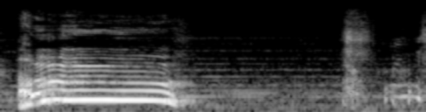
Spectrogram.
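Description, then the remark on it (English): A dog lets out a loud, drawn-out whining whimper lasting about a second, then falls quiet before a shorter, rougher yelp or bark near the end. No talking. “you see these two dogs at the top of the thing, and they look down on you with these dead eyes.”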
